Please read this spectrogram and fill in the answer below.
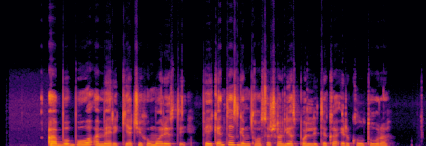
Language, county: Lithuanian, Vilnius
